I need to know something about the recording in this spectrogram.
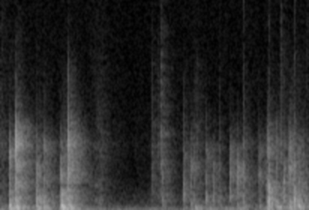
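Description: Light taps and thunks of a hand on a laptop and tabletop: a few separate knocks in the first second, then a quicker run of small clicks near the end.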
